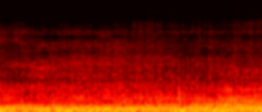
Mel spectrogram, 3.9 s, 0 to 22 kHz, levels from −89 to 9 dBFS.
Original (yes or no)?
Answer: no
